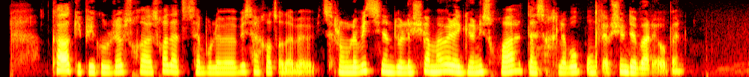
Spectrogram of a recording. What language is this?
Georgian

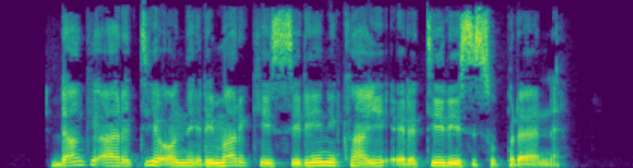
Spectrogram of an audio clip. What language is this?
Esperanto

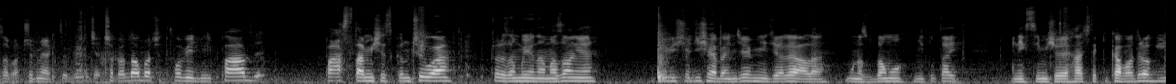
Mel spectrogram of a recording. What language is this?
Polish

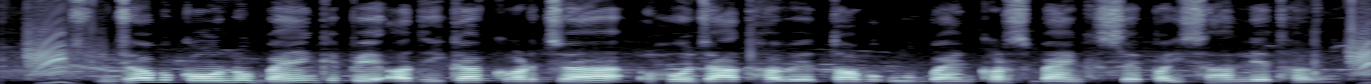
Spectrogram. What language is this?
Bhojpuri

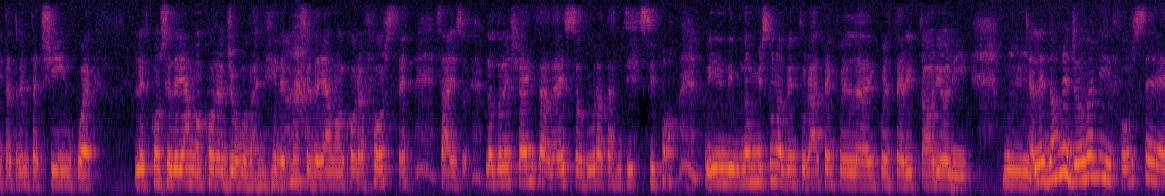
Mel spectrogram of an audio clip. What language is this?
Italian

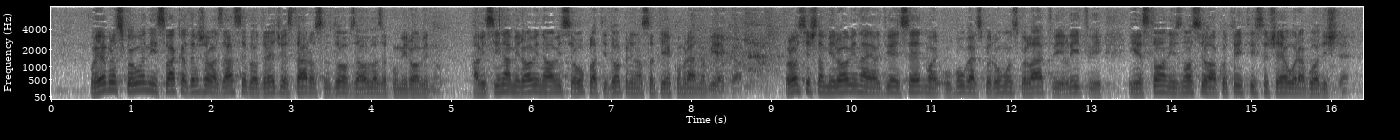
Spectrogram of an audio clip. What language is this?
Croatian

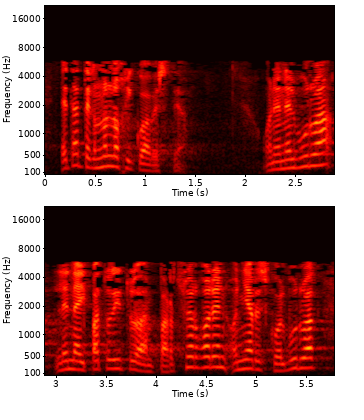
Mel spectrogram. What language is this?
Basque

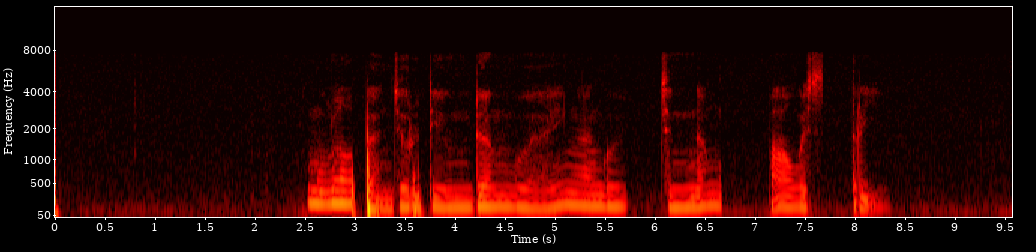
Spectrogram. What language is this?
Javanese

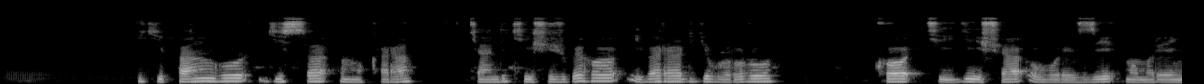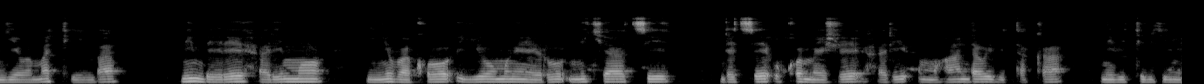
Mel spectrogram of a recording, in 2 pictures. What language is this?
Kinyarwanda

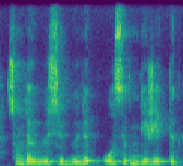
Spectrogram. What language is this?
Kazakh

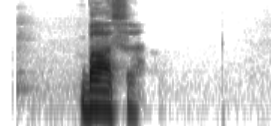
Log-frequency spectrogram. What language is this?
Pashto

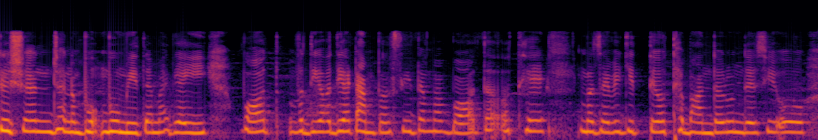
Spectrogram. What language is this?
Punjabi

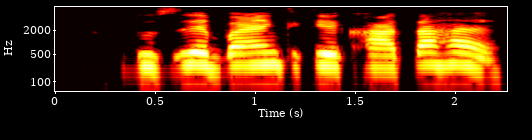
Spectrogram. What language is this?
Magahi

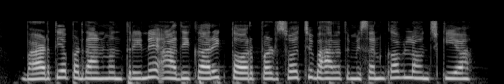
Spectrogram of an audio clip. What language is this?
Hindi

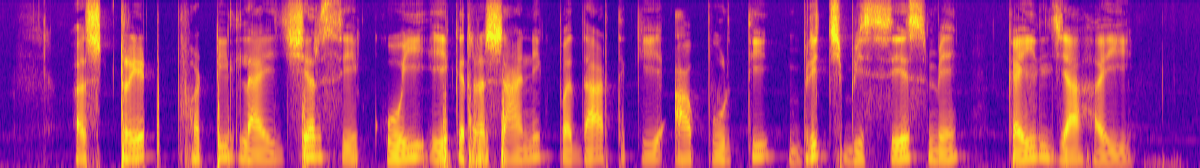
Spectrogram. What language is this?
Magahi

